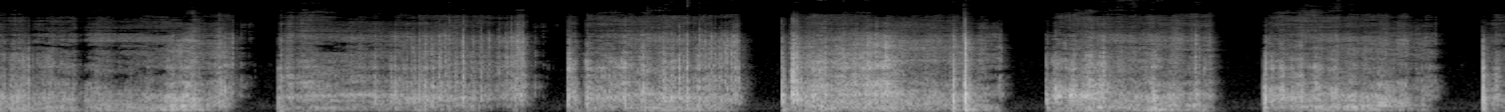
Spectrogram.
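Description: Fingertips and nails of both hands tap and scratch the flat side panel of an upright, hollow corrugated cardboard box. Dense, papery scratching with a midrange body comes in several sustained bursts separated by short silences, with an occasional sharper tap standing out.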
